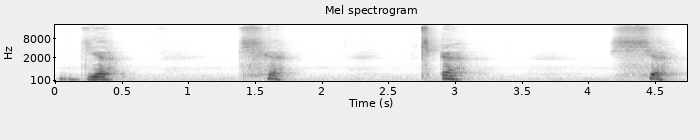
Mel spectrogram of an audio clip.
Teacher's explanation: They all have an invisible silent Y. We don't write it, but you can hear it.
